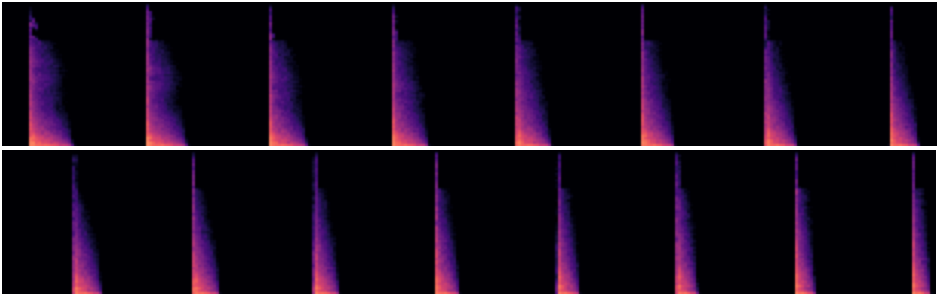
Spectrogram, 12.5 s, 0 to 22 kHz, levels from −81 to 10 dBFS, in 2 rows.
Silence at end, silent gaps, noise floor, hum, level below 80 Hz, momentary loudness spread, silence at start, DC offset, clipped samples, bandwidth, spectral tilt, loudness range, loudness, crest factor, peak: 0.05 s; none; under -90 dBFS; 50 Hz at -60 dBFS; -54 dBFS; 15 LU; 0.2 s; under 0.1%; under 0.1%; 16.5 kHz; -4.5 dB/octave; 2 LU; -21 LUFS; 20 dB; -4 dBFS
